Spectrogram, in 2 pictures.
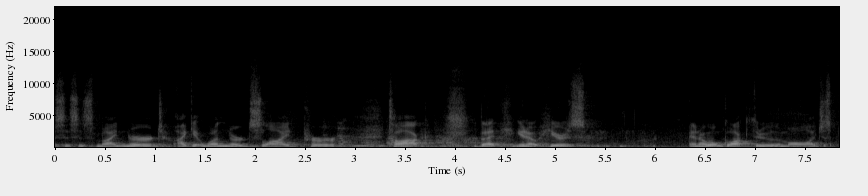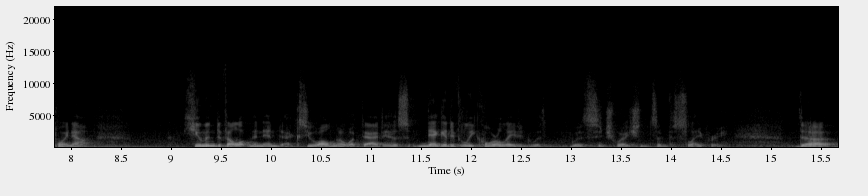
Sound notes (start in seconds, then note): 2.6 laughter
